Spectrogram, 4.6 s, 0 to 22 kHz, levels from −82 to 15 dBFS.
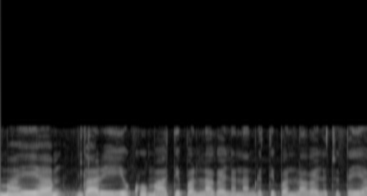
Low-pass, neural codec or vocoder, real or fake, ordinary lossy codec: none; none; real; none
